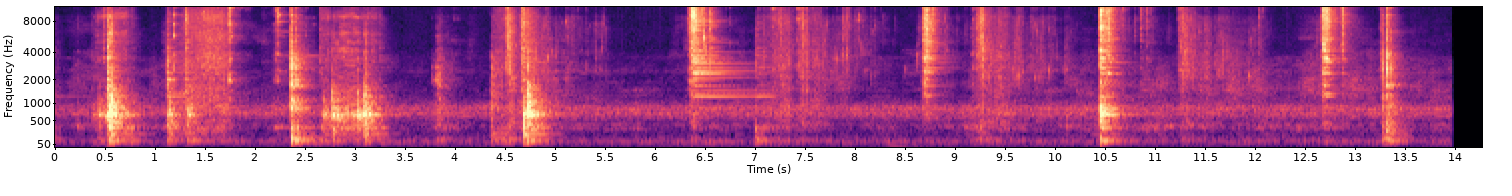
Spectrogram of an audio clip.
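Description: Steel spoon clinking and scraping as soaked rice and dal are spooned into a steel mixer-grinder jar: a dozen or so separate taps and knocks, one ringing briefly about six seconds in.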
